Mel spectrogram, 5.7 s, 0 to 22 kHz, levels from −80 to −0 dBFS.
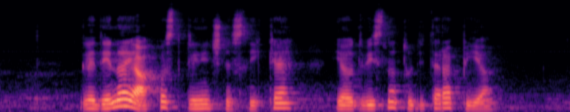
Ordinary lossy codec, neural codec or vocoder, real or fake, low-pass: none; none; real; 19.8 kHz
